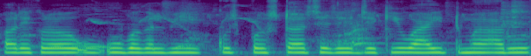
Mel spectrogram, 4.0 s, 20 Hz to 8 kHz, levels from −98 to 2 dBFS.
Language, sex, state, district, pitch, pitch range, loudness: Maithili, female, Bihar, Purnia, 225 Hz, 225-230 Hz, -24 LUFS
